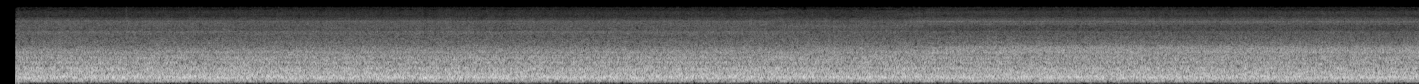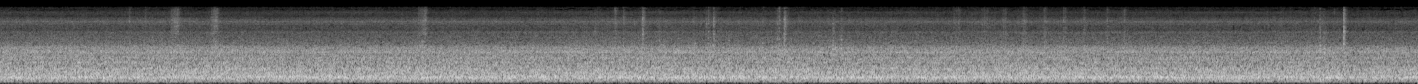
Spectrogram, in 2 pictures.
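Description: Steady rushing noise on a Boeing 737 flight deck in flight: air streaming past the airframe and the air-conditioning, with a few faint clicks about halfway through.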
